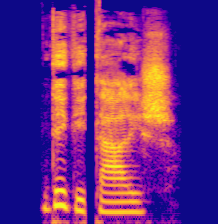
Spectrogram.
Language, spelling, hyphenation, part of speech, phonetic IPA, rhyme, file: Hungarian, digitális, di‧gi‧tá‧lis, adjective, [ˈdiɡitaːliʃ], -iʃ, Hu-digitális.ogg
- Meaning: digital (representing discrete values)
